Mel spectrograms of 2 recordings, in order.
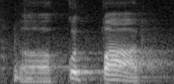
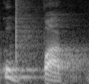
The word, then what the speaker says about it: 꽃밭: 그래서 꽃밭 디귿으로 발음해야 될 걸 꽃밭 이렇게 비읍으로 발음하는 것도 잘못된 발음이다.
